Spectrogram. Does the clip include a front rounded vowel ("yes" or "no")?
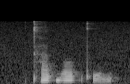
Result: no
